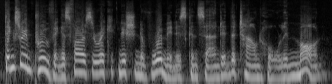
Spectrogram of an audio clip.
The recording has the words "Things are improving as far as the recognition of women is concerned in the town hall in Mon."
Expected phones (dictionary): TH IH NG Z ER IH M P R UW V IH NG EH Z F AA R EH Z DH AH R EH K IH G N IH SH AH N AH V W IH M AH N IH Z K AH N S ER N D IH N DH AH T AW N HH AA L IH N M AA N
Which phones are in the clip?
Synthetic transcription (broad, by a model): TH IH NG Z ER IH M P R UW V IH NG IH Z F AA R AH Z DH AH R EH K IH G N IH SH AH N AH V W IH M AH N IH Z K AH N S ER N D IH N DH AH T AW N HH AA L IH N M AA N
